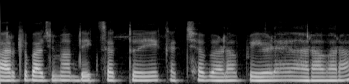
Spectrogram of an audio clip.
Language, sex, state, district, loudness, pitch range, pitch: Hindi, female, Maharashtra, Washim, -18 LUFS, 180-190 Hz, 185 Hz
